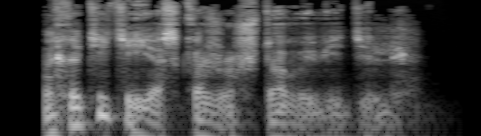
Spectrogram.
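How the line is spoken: Plain. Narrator (Russian): сказал Пуаро

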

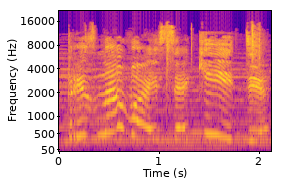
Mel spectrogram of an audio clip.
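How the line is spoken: Shout. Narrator (Russian): закричала Алиса

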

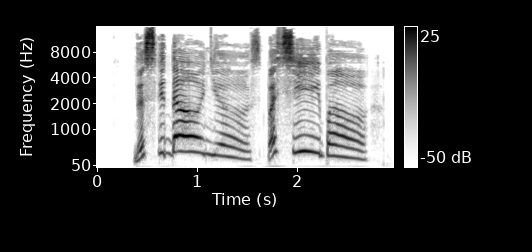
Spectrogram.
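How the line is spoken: Shouted by travelers. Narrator (Russian): прокричали путники

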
